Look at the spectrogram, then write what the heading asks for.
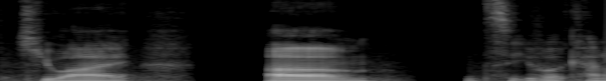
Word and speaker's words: Qi: But so I noticed something during the announcement too, in that I believe there's multiple I guess it's pronounced key. I always said QI.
